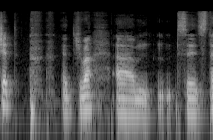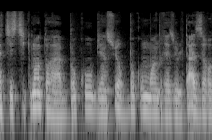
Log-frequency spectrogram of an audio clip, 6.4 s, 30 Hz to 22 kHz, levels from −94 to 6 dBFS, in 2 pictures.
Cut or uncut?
uncut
